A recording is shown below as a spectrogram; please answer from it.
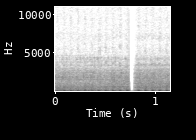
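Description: A Euro Motor Samurai 155i V2 motorcycle exhaust idles close by with a steady, rapid low thumping pulse, broken by a brief dropout near the end.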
